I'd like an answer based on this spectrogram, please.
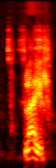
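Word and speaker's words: FLAIR: Flyer. Se escribe flir, se pronuncia flir.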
